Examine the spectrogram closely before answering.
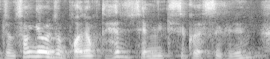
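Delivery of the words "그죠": ordinary delivery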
